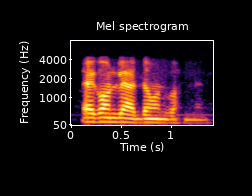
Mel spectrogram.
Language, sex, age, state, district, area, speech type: Telugu, male, 18-30, Andhra Pradesh, Eluru, rural, conversation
